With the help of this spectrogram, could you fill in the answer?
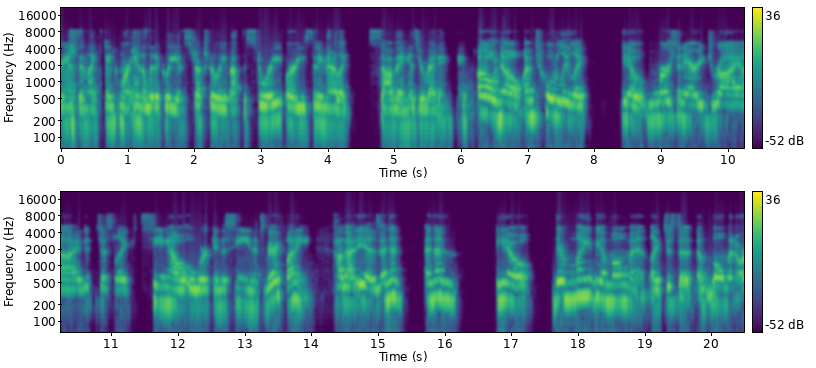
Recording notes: which I did via Instagram Live in conjunction with the Montclair Literary Festival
